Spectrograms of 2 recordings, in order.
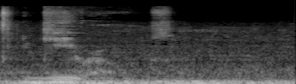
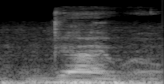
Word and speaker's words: gyros: They were serving gyros. They said it's not pronounced gyro. They said it's gyro.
